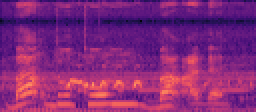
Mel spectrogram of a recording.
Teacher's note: terdapat huruf mim berbaris sukun bertemu dengan huruf ba. Cara membacanya adalah samar-samar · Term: Ikhfa syafawi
